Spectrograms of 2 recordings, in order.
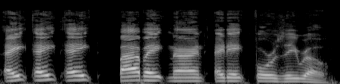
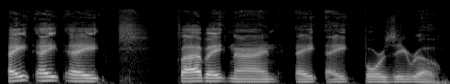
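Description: First: The number is said at normal speed. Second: The number is said slowly and deliberately.

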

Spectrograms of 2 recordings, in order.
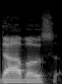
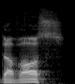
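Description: First: The name is pronounced the American way. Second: The name is pronounced the European way. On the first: "most people in America say Davos" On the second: "Over there in Europe, it's Davos"

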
